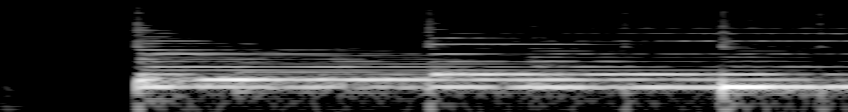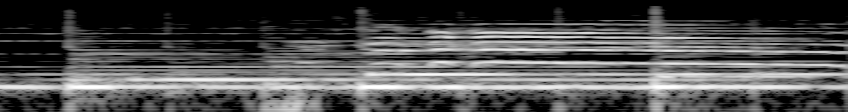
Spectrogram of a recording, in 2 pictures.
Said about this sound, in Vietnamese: Khi trời còn chưa hừng sáng Gà chỉ vừa mới cất tiếng gáy đầu tiên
